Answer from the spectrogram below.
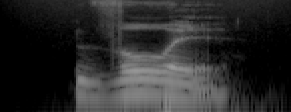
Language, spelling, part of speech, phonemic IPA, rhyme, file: German, wohl, adverb, /voːl/, -oːl, De-wohl.ogg
- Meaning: possibly, probably; as I was told (modal particle expressing an assumption, often like English must + infinitive, or (US) guess + clause)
